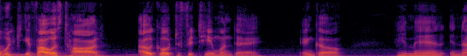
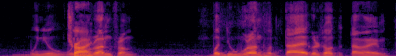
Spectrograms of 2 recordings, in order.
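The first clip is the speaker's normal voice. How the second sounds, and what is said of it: Weak attempt at Nigerian accent. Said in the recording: “I don't know how to do a Nigerian accent ... That's the exact same accent you do for like everything”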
